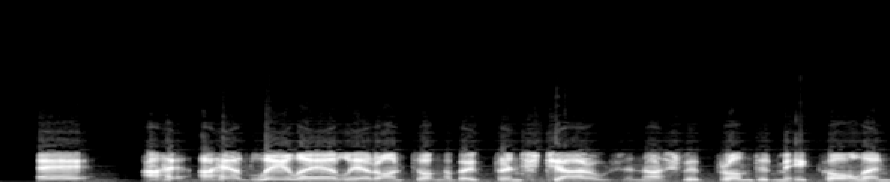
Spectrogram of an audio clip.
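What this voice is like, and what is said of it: Speaks with a noticeable accent. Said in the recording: “I love to hear your accent there.”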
